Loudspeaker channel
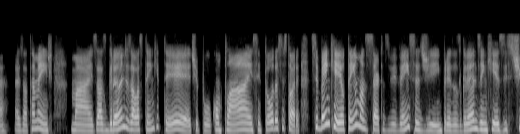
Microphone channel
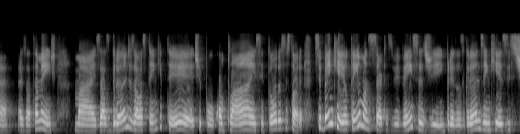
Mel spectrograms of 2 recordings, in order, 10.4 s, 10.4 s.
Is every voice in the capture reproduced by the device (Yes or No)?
Yes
